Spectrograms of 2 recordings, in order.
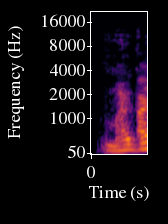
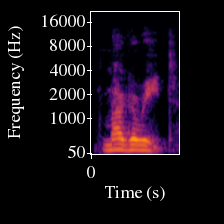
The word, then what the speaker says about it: Margarite: Margaret Margarite. Margarite. Okay. Yeah. Think like a margarita pizza, but ditch the just margarit.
